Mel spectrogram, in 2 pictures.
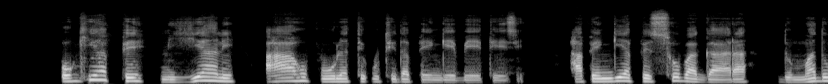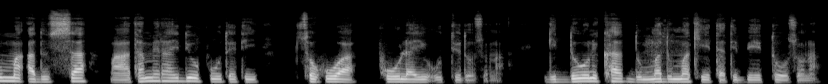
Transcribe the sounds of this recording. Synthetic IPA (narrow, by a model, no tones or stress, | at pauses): ʔɔɡɪjapːɛ | mɪjːɪjaːn | aːhɔpuːlɐt̪ːɪʔʊt̪ːɪd̪ɐpɛŋɡebe̞ːt̪ːe̞ːsɪ | hɐpɛŋɡɪjɐpːɛsɔbɐɡːaːɾɐ | d̪ʊmːɐd̪ʊmːɐʔɐd̪ʊsːɐ | maːt̪ɐmɛɾɐjd̪ɪjɔpuːt̪ɛt̪ɪ | sɔhʊwaː | pʰuːlɐjɪʔʊt̪ːɪd̪ɔsɔnɐ̰ | ɡɪd̪ːoːnkʰːɐd̪ʊmːɐd̪ʊmːɐkʰe̞ːt̪ːɐt̪ɪbe̞ːt̪ːo̞ːsɔnɐ̰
